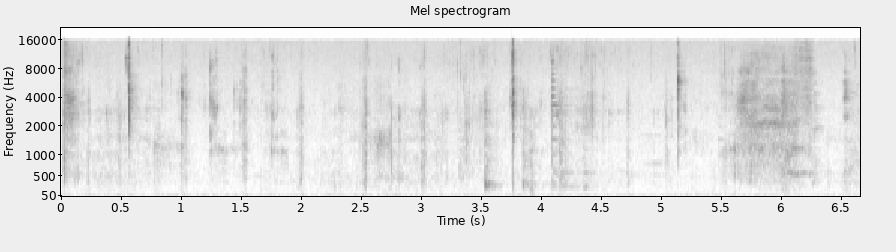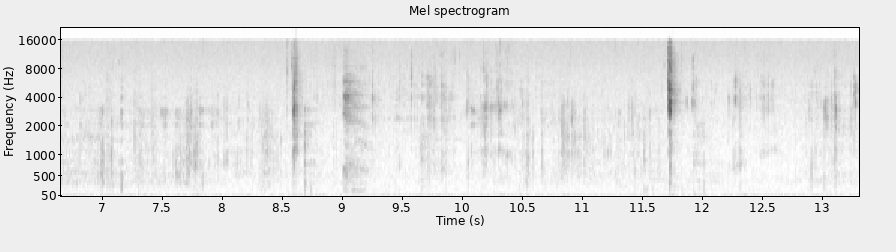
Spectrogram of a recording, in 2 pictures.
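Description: Close-miked chewing and mouth sounds of someone eating rice and smoked pork by hand: scattered wet clicks and smacks, with a brief louder rustle about six seconds in.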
